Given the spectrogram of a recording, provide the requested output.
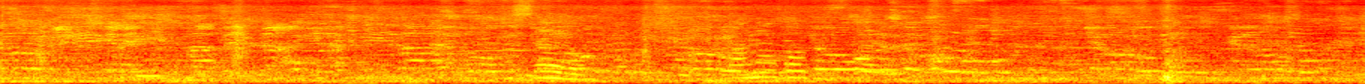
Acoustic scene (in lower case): crowded indoor space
